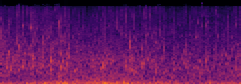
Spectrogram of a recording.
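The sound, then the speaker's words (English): Running water flows through a rill water feature in a wellbeing garden, an even, continuous splashing rush heard on its own. “So plenty of people say that they feel better if they are surrounded or near water. And so we have two different water features within the Wellbeing Garden. So we've got a rill, which gives us the more running water.”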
